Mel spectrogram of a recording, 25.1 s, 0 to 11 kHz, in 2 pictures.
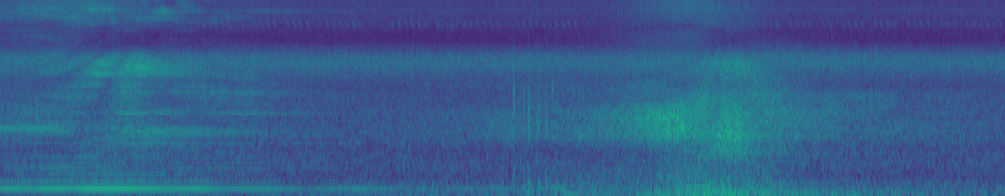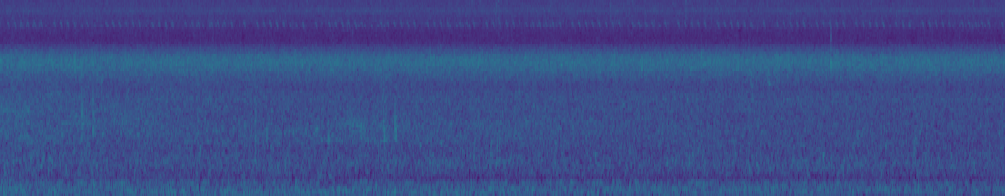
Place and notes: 樂合里, Yuli Township - In the stream edge
Stream, Crowing sound, Birdsong, Traffic Sound
Hualien County, Taiwan, 9 October 2014, ~07:00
